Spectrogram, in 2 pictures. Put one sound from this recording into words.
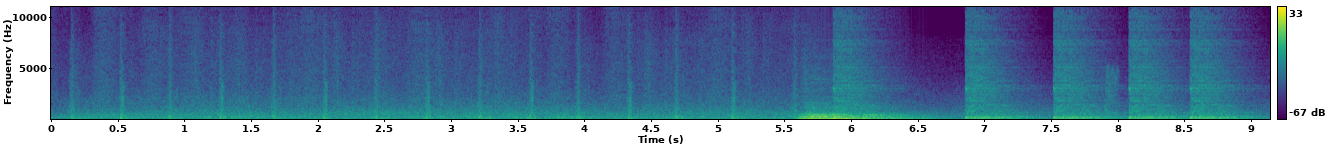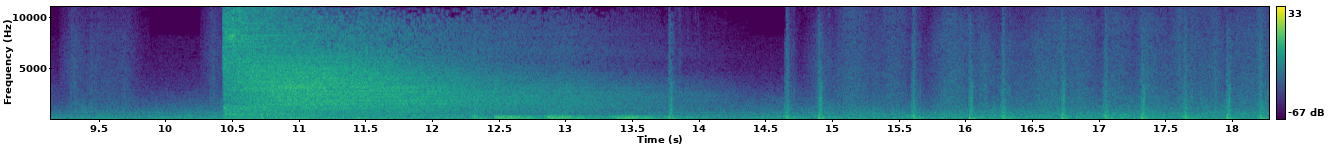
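Footsteps thud steadily on grass as a figure runs.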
